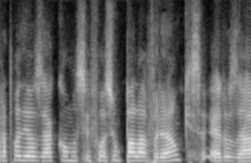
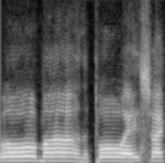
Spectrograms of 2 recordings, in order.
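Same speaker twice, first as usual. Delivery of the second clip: put-on slow, lazy, laid-back stoner drawl. Explaining how dubbed trolls talk in Portuguese, do a stoner voice. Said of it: "em português eles falam meio aquela coisa meio de maconheiro".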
